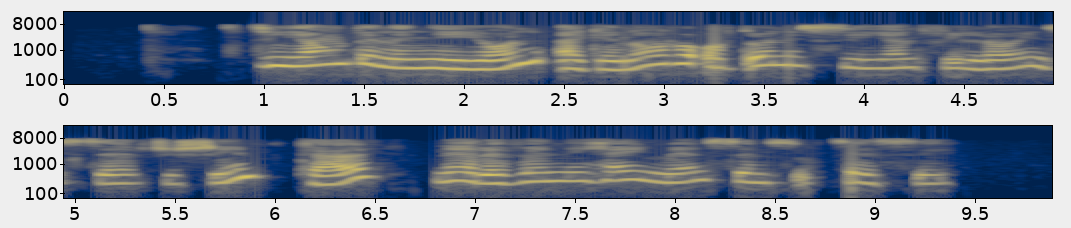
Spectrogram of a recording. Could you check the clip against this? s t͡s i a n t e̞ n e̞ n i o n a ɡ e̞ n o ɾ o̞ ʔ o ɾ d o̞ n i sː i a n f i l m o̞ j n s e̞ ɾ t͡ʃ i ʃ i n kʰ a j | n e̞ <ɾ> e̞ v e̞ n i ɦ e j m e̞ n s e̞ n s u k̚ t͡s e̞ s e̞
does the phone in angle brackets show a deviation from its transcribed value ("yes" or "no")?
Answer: no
